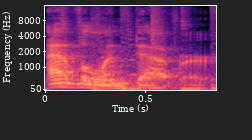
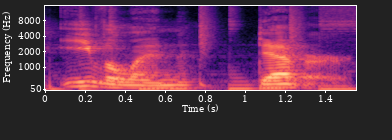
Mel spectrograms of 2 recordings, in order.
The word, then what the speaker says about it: Evelyn Dever: That's just one idea, could be wrong, but I can't help but notice that Evelyn Dever's name sounds like evil in Dever. Maybe that's actually how it's pronounced. Evelyn Dever.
